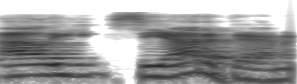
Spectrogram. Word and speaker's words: Ali Siadatan: I am joined again once again with Ali Siadatan.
